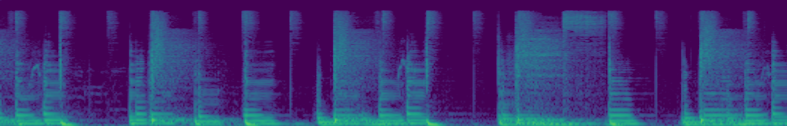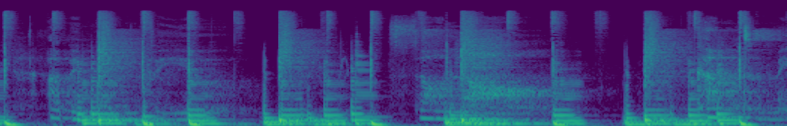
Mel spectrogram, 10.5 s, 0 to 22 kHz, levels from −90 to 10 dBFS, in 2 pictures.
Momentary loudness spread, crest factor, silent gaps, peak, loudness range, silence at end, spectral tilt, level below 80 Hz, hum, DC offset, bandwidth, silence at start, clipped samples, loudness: 7 LU; 18 dB; none; -10 dBFS; 1 LU; 0 s; -6 dB/octave; -32 dBFS; none; under 0.1%; 15.5 kHz; 0 s; under 0.1%; -30 LUFS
